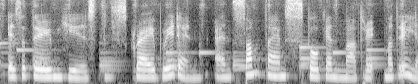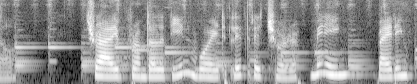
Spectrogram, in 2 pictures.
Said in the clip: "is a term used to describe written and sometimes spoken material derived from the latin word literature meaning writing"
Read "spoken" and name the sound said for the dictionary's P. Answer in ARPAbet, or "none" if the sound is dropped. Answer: P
